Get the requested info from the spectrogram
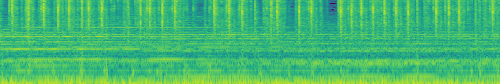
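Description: Typewriter keys clacking in a quick run, about seven strikes a second, with two brief pauses, typing out a caption. Underneath is soundtrack music with sustained tones and a heavy low bass.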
